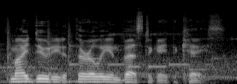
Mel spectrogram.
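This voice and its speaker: A man's voice: mid-range voice, quick pace, over music, natural voice. A man voicing a dutiful official in a video game, formal and businesslike. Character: dutiful, formal male official investigating a case. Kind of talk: English game voice acting.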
